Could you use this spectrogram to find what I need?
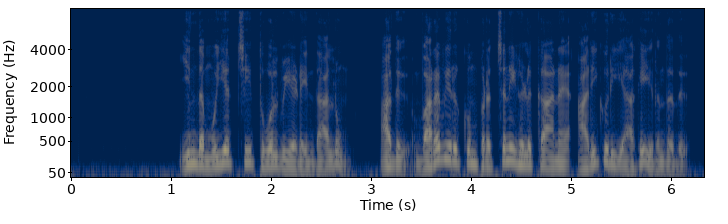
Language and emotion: Tamil, neutral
